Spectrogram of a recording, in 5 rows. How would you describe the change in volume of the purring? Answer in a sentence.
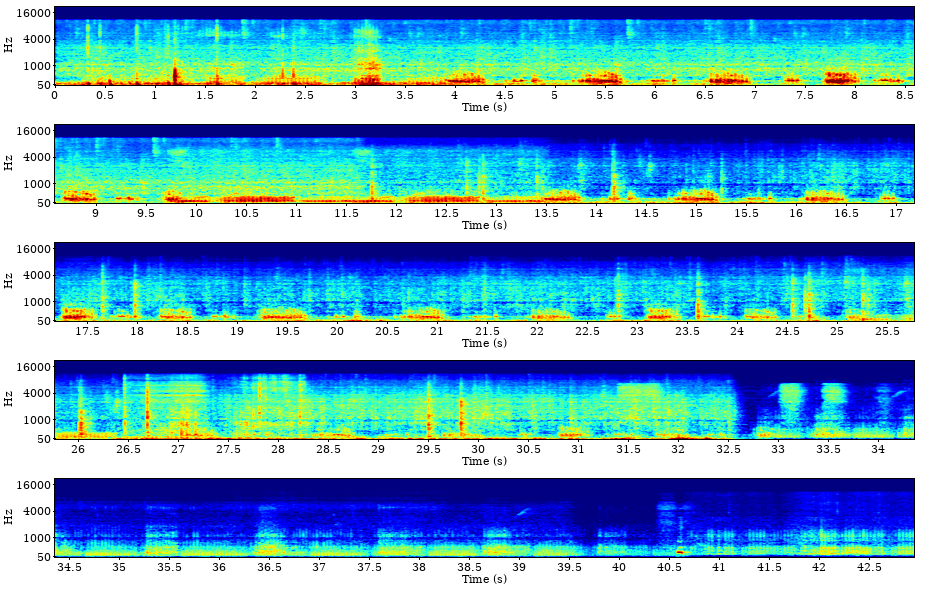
The volume of the purring goes down.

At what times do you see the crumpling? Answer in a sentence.
You can hear the crumpling from 26.4 to 28.3 s.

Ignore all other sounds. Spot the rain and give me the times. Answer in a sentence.
The rain can be heard from 0.0 to 32.6 s.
